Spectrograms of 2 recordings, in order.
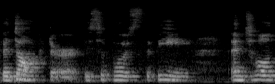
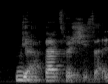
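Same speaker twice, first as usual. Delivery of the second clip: ordinary talk, nothing marked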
